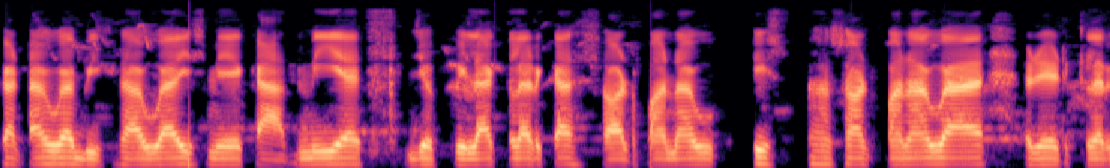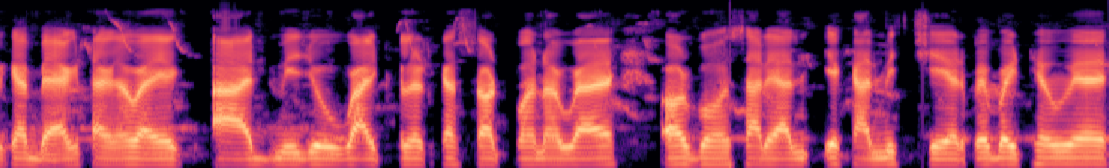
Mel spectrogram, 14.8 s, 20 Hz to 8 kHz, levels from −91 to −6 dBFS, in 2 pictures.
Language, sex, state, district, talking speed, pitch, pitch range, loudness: Hindi, male, Bihar, Sitamarhi, 200 wpm, 105 Hz, 105-110 Hz, -17 LUFS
